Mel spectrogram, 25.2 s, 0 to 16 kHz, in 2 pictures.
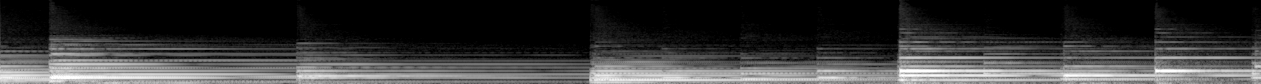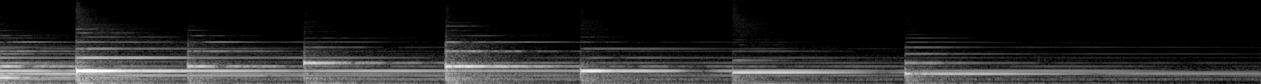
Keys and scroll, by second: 23.0 Delete, 24.0 ctrl+d.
